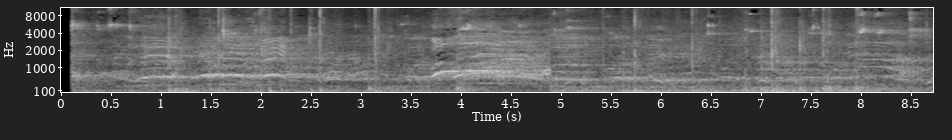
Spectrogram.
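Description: Basketball bouncing on a hardwood gym court with repeated sharp bounces, under voices calling out during play.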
